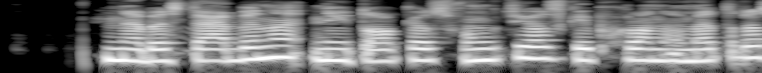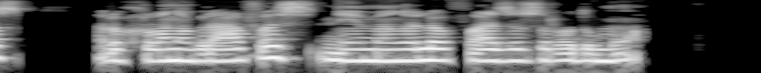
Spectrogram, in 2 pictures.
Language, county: Lithuanian, Vilnius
